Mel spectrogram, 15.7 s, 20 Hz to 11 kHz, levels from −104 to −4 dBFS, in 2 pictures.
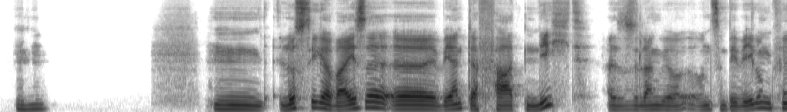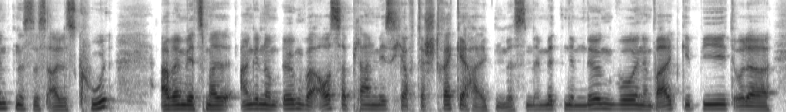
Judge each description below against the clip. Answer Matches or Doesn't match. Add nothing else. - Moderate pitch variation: Doesn't match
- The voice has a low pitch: Matches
